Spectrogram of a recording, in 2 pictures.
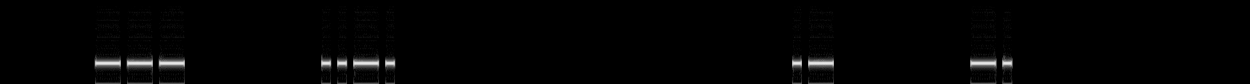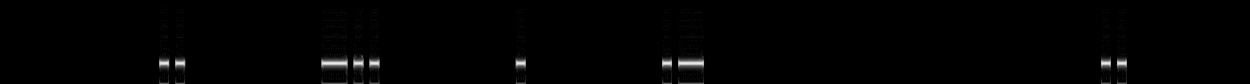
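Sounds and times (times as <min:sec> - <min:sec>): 
morse code at 5 wpm: 0:01.0 - 0:01.9, 0:03.2 - 0:04.0, 0:07.9 - 0:08.4, 0:09.7 - 0:10.2, 0:14.1 - 0:14.4, 0:15.7 - 0:16.3, 0:19.1 - 0:19.6, 0:23.5 - 0:23.8.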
